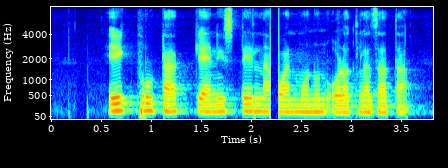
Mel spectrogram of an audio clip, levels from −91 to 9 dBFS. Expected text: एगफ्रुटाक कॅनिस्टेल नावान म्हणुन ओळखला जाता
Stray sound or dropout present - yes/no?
yes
